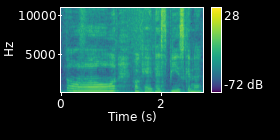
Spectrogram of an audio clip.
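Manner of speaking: ordinary talk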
